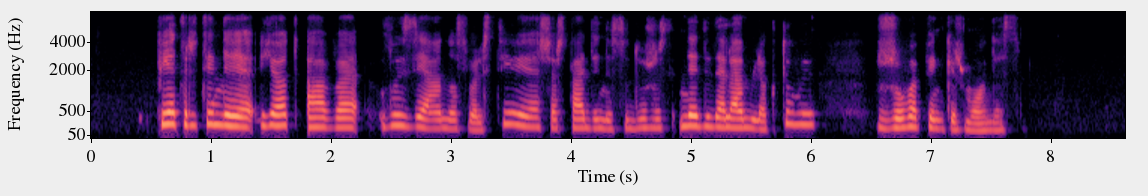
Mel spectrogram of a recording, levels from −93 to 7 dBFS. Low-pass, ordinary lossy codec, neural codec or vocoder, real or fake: 7.2 kHz; Opus, 24 kbps; none; real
